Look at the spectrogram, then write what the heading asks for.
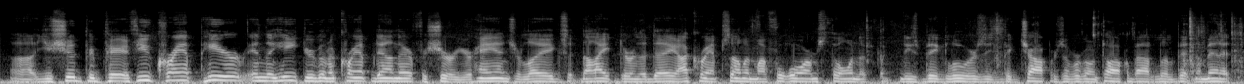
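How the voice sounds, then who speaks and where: Noticeable background noise sits behind a man of medium pitch with ordinary pitch variation. He speaks with hardly any pauses. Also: fairly quick pace. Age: 70s. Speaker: angler. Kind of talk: casual chat.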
